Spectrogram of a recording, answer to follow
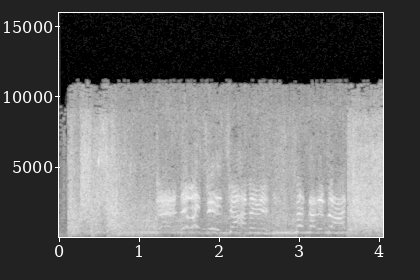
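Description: Heavy gunfire at sea with men shouting over it; the noise changes abruptly near the end to a rushing hiss.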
